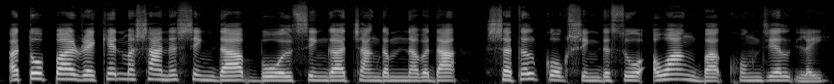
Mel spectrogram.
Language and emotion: Manipuri, neutral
